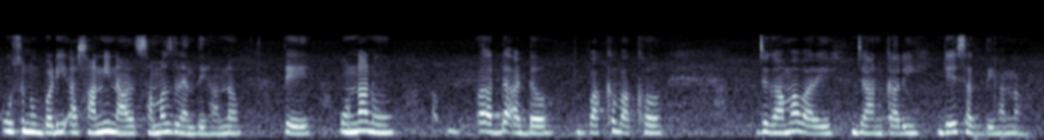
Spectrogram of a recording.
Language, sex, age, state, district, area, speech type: Punjabi, female, 18-30, Punjab, Mansa, rural, spontaneous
